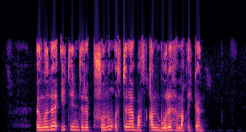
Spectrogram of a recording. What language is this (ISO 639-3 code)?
bak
